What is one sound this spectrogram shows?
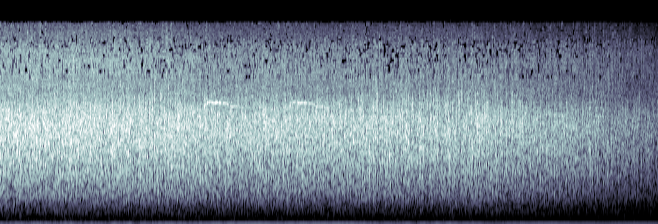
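A large outdoor crowd applauds and cheers loudly, then slowly quiets down.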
